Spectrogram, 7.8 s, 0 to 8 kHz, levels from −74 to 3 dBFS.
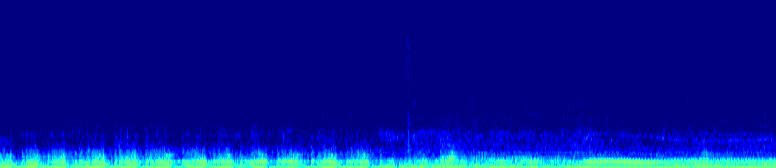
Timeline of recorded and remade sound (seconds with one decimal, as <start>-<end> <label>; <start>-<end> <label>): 0.0-3.0 remade; 3.0-3.5 recorded; 3.5-5.2 remade; 5.2-6.9 recorded; 6.9-7.8 remade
